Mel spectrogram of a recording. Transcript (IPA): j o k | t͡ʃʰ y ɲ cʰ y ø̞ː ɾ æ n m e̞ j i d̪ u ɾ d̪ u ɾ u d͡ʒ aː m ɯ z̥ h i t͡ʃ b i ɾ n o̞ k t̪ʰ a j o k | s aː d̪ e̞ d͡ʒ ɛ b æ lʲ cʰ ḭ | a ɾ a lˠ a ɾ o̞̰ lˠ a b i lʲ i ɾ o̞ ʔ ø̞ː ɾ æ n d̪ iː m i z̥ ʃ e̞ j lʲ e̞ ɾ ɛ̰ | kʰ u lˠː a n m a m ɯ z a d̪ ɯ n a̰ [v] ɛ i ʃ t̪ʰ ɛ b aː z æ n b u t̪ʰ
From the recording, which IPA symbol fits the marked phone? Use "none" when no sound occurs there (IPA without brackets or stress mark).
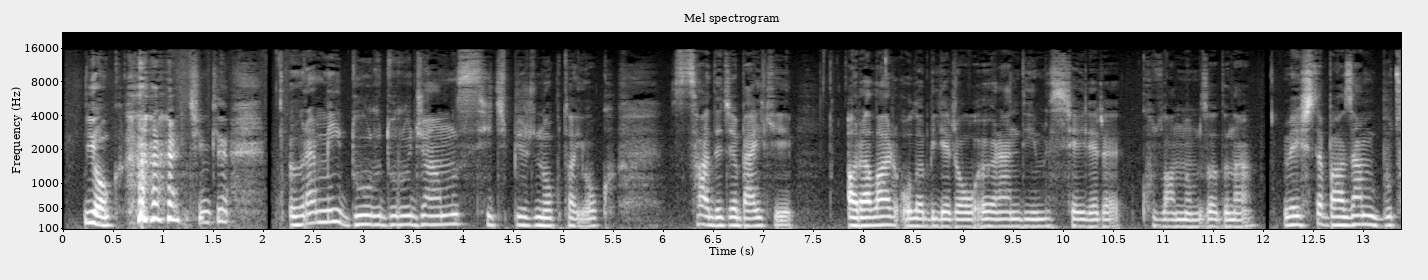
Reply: v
